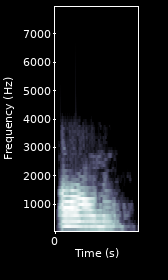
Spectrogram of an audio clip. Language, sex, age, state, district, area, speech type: Telugu, female, 18-30, Telangana, Hyderabad, urban, conversation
